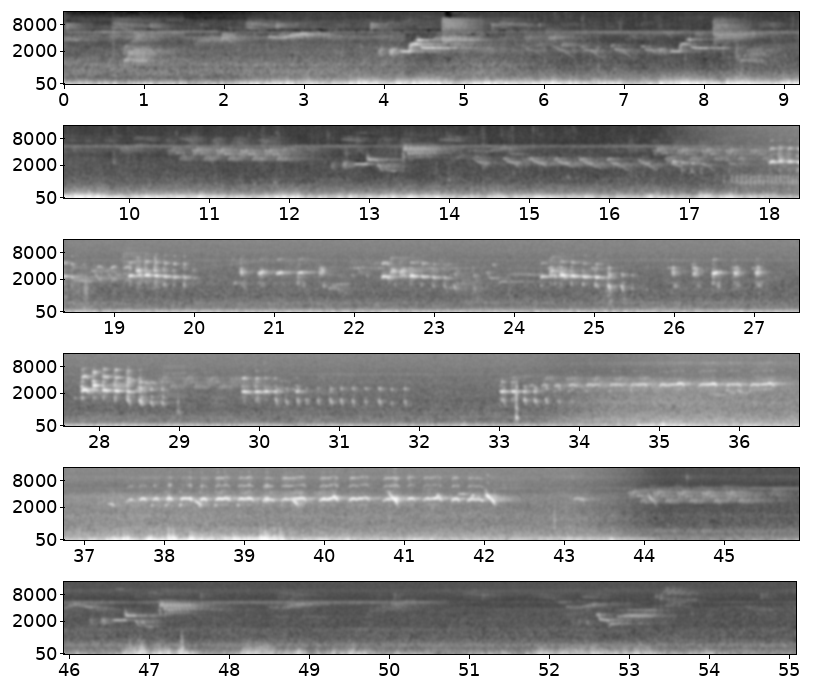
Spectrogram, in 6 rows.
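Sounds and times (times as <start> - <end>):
birds chirping: 16.5 - 47.5
rapid high whistled chirps: 17.0 - 32.0, 33.0 - 44.0.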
